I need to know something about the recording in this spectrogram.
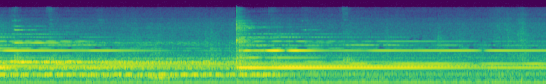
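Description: Handbells ringing a chord that slowly fades, then a second chord struck about three and a half seconds in and left to ring out.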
